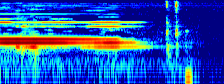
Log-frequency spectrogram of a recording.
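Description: An electric bell rings as a parliament chairman calls a vote: one bright, sustained tone lasting nearly two seconds, fading out and followed by a few faint clicks.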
